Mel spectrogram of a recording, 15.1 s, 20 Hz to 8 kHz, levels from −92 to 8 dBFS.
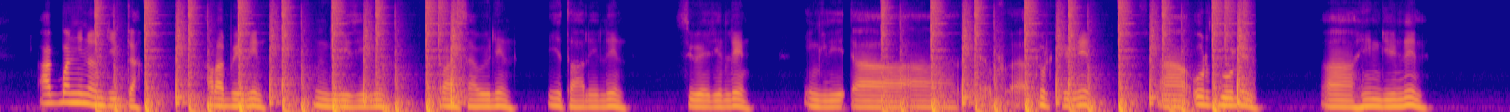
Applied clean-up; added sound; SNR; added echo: none; Drum kit; 0 dB; none.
